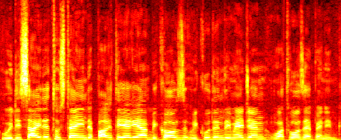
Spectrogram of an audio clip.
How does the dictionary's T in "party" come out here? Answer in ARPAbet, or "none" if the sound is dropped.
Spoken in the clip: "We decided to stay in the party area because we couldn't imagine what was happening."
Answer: T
